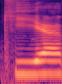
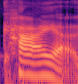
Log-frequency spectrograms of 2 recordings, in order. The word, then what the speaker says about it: Kaya: because we all thought you were supposed to pronounce her name like Kia, like the car, but no, you're supposed to pronounce it Kaya.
